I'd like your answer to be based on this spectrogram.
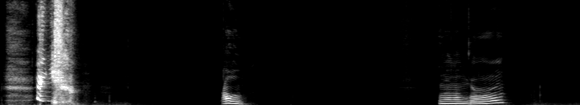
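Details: A single ordinary sneeze: a sharp, forceful burst with a quick intake before it, followed by brief voiced exclamations.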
